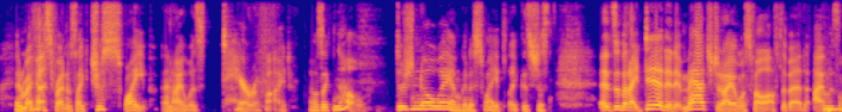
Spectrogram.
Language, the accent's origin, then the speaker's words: English; Charlotte, North Carolina, United States; Oh, so I am from Charlotte, North Carolina, so really not far from here.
